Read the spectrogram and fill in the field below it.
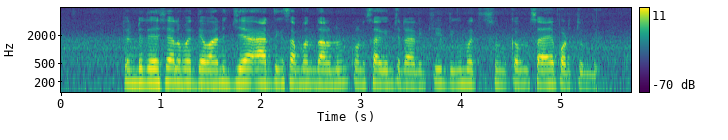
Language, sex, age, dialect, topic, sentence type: Telugu, male, 25-30, Central/Coastal, banking, statement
